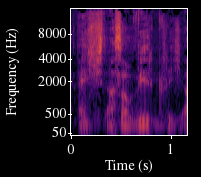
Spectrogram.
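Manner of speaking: low, soft self-pitying murmur. Retold or imitated. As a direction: feel sorry for yourself. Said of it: "dann kommt meine Seele hervor".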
